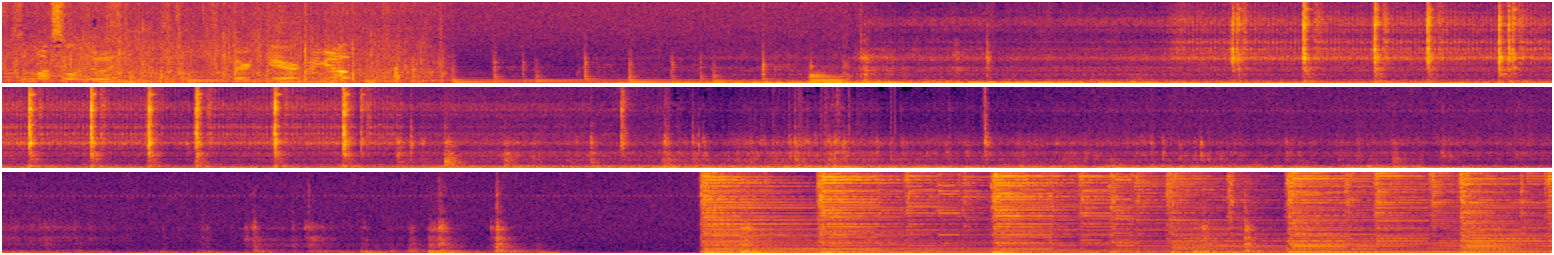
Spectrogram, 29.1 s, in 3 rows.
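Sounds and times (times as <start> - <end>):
low rumble of car rolling: 0.0 - 25.0, 26.3 - 29.0
engine popping without starting: 0.7 - 23.0.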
